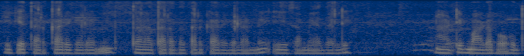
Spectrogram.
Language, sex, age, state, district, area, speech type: Kannada, female, 45-60, Karnataka, Udupi, rural, spontaneous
